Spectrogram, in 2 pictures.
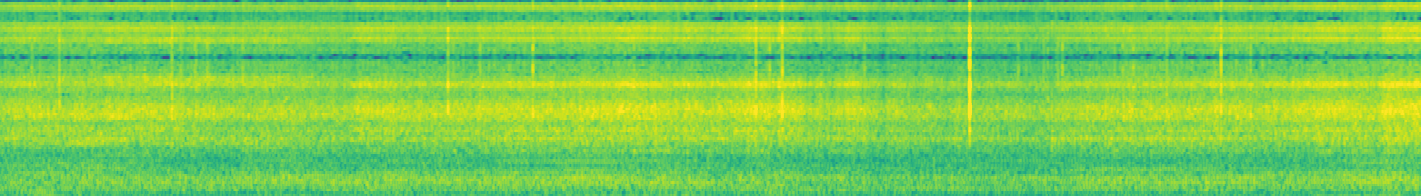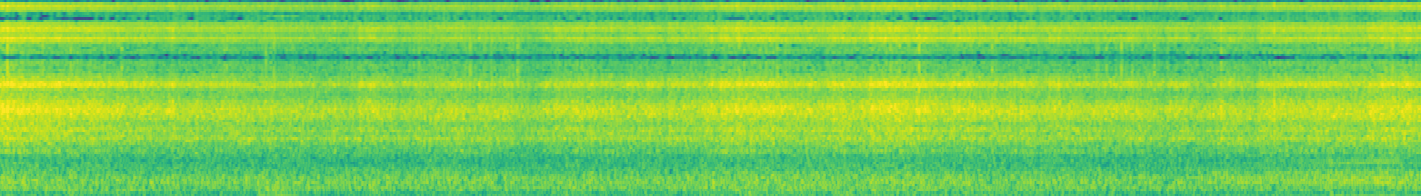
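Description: Dirt bike engine running steadily under way, heard through heavy wind rush on a helmet camera. Two dull thumps, one near the start and one a little past halfway.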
